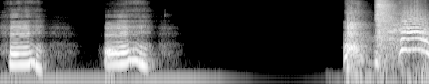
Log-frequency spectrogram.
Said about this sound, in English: And I'm gonna sneeze.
